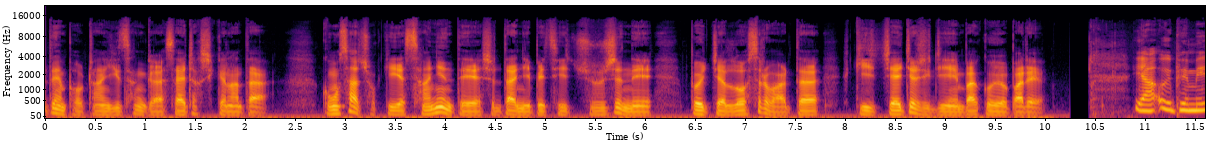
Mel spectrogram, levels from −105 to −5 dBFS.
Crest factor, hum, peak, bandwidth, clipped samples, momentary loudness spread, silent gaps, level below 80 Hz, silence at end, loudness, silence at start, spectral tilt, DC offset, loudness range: 22 dB; none; -2 dBFS; 14.5 kHz; under 0.1%; 9 LU; 10.24-10.43 s; -48 dBFS; 0 s; -25 LUFS; 0 s; -5 dB/octave; under 0.1%; 2 LU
